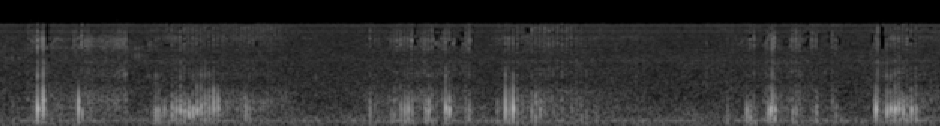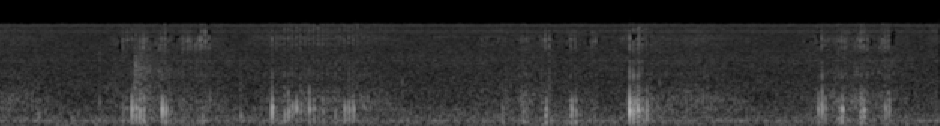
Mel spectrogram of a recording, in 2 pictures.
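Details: Worn out from the long trip from Kansas, English bulldog puppy Arthur snores through his first night in New York City: loud, rhythmic, rattling breaths, several short pulses per snore, repeating about every one and a half seconds.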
